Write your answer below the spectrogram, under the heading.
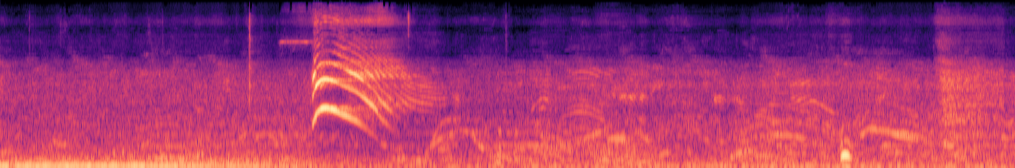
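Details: Captive female beluga whale at Mystic Aquarium during lunchtime feeding, vocalizing through her blowhole: a loud, bright, harmonic whistle sweeping downward, then a run of softer arching chirps and squeaks, with low hum and voices in the background.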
